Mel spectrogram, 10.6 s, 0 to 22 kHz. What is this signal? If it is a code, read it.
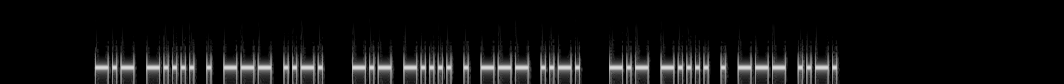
Morse code, heard as a keyed tone, about 28 wpm, 700 Hz. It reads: K6EOF K6EOF K6EOF
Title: USA Call Signs Repeated 3x 28wpm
